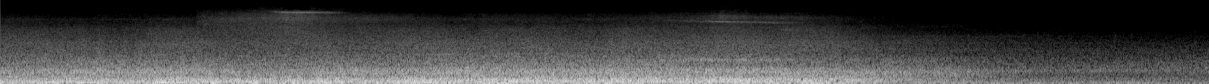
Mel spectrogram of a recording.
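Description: Keikyu electric train passing on elevated track: a steady rumble of wheels on the rails that fades away about nine seconds in as the last car goes by.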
